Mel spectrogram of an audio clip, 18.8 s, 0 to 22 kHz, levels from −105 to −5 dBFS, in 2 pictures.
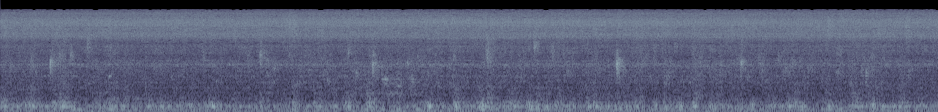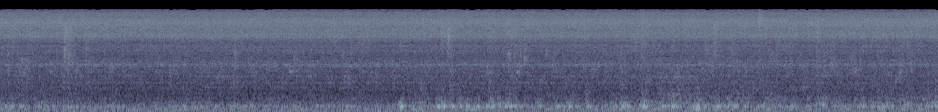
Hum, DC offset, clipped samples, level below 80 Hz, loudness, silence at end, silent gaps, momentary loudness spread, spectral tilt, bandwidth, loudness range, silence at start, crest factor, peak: none; under 0.1%; under 0.1%; -58 dBFS; -35 LUFS; 0 s; none; 1 LU; -0.5 dB/octave; 16 kHz; 1 LU; 0 s; 14 dB; -24 dBFS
